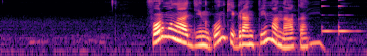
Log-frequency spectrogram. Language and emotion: Russian, neutral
